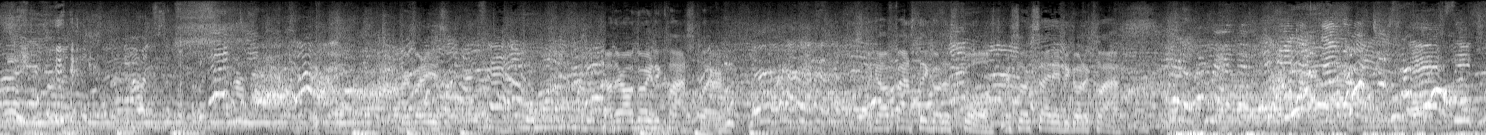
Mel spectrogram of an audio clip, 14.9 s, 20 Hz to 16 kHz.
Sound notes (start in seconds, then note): 0.1 giggling; 2.5 children playing; 4.6 children drowns out speaker; 11.3 children talking loudly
